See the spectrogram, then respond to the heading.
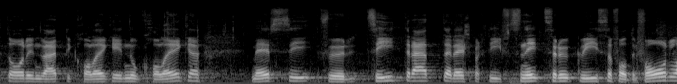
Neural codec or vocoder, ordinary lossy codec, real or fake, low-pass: none; Opus, 64 kbps; real; 14.4 kHz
